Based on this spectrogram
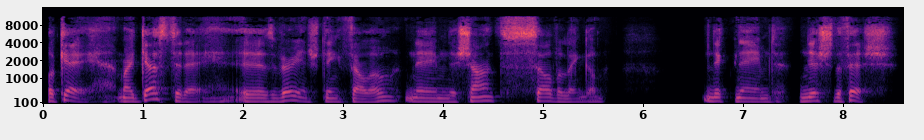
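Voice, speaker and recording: A man hosting a conversational interview over a video call, relaxed and measured with a dry sense of humor. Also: medium pitch, vocal fry. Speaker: podcast host.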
